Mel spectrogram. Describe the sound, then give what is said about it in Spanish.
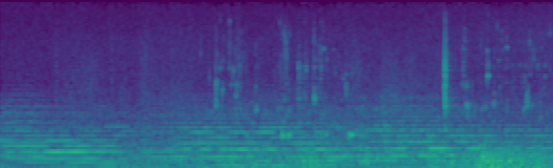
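Drink poured into a glass inside a desert tent, a soft liquid trickle with faint dripping over a steady low hum, continuous and fairly quiet. “En la jaima, Marion está sentada frente a Belloc, que sirve bebida.”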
